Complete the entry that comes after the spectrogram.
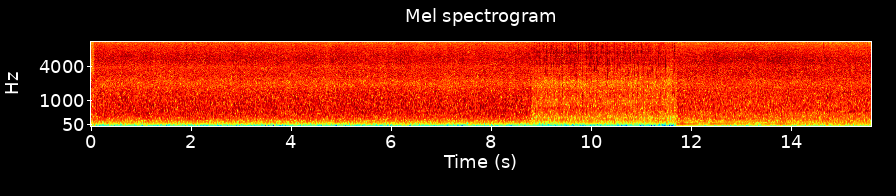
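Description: Heavy thunderstorm downpour, rain only with no hail, falling steadily and hard. The sound changes abruptly about nine seconds in and again near twelve seconds, when a low steady hum joins the rain.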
